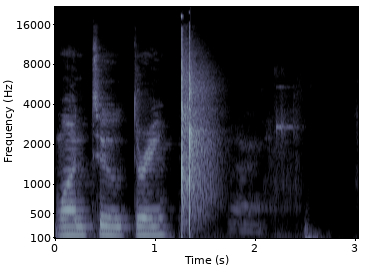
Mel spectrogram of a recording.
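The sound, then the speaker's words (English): A single sharp hand clap, made to sync audio, cracks out loudly after a few seconds of voices talking, then a short ringing decay trails off as quieter speech resumes. “Clapping for audio.”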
